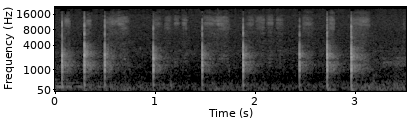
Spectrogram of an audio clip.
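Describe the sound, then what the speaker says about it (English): Chalk or marker strokes tapping and scraping on a lecture-hall board, roughly eight or nine sharp, evenly spaced hits over a few seconds, fairly faint and close, with no voices. "let me write this as E"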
